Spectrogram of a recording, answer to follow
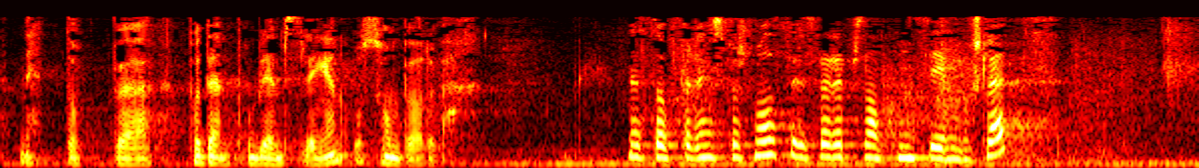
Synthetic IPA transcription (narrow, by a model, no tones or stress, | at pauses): nɛt̪ːɔppʰːɔd̪ɛnpʰʁʊbleːmst̪ɪlɪŋənɔsɔmbø̰ʁd̪ɛ̰ʋæːʁə | nɛst̪əɔpfœɾd̪ɪŋspœʂmoːlst̪ɪləsæɪɾɛpɾəsɑnt̪n̩siːmbʊʂɭɛt̪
